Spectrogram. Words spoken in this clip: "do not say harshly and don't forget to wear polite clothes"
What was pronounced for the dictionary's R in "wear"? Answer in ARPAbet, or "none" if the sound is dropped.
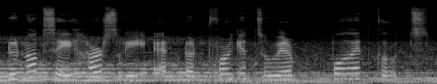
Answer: R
